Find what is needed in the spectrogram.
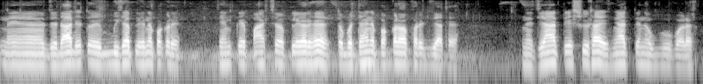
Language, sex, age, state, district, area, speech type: Gujarati, male, 18-30, Gujarat, Narmada, rural, spontaneous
